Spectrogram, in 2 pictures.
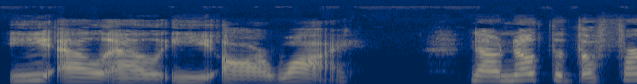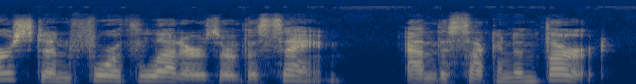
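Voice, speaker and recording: A brilliant, self-assured young woman detective played by an actress in an old-time radio mystery. She explains each clue precisely and theatrically, in a mid-pitched voice. The sound is close and dry. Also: moderate pace, fairly bright tone, no echo, lightly acted. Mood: patient, instructive.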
